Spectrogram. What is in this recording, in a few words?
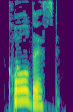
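"coldest", British English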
